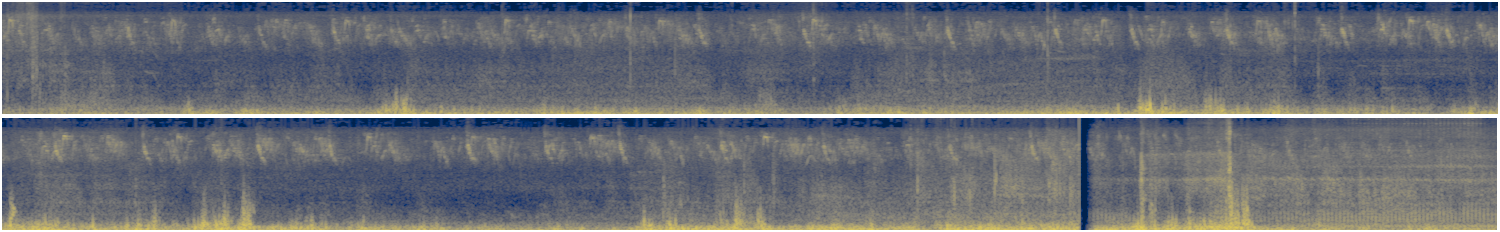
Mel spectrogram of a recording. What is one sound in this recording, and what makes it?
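Wind gusts and buffets loudly outdoors.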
